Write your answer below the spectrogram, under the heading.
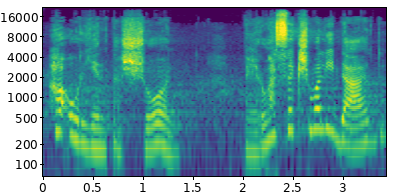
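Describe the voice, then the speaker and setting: An actress plays an instructive stage character who lectures slowly and deliberately. The delivery is declamatory, full of questions, and rings through a reverberant hall. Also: female voice, mid-range voice, very animated, some chatter behind. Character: lecturing personified character explaining gender and sexuality. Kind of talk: stage play monologue, explanatory.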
